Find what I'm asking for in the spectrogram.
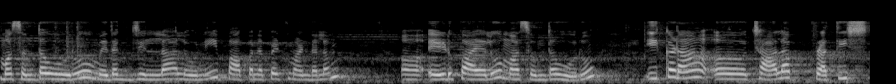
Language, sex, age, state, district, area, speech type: Telugu, female, 18-30, Telangana, Nalgonda, urban, spontaneous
